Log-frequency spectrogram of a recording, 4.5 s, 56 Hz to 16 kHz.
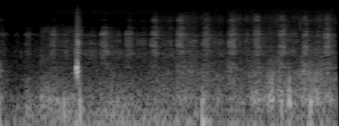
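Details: Female Siberian Husky puppy left home alone for about 30 minutes, recorded by a GoPro strapped to her body: quick, breathy panting in steady bursts, with close rubbing and a sharp knock near the second second.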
